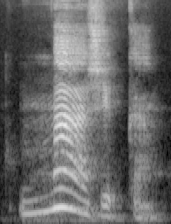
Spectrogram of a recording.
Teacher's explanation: não é a última não é a penúltima é a antepenúltima ela chama proparoxítona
